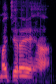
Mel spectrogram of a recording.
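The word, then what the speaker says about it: مجريها: Bismillahi majriha, majriha mana ada ee di dalam bahasa Arab tuh e. Tapi ketika kita membaca ayat ini, kenapa kok dia harus bacanya majriha? Majreha.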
